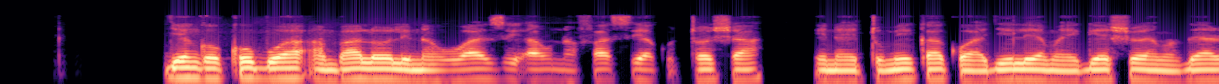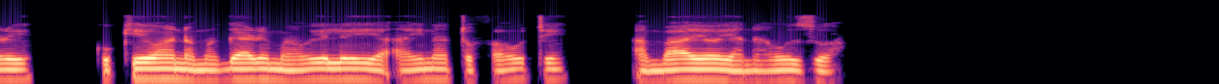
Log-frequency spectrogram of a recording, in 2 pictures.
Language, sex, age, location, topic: Swahili, male, 25-35, Dar es Salaam, finance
